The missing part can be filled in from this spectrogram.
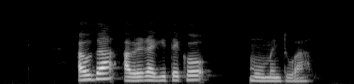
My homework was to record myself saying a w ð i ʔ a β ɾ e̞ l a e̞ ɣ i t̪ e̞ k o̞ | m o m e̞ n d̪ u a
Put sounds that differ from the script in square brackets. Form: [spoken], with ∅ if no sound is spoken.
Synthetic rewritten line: a w ð [a] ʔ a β ɾ e̞ [ɾ] a e̞ ɣ i t̪ e̞ k o̞ | m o m e̞ n [t̪] u a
